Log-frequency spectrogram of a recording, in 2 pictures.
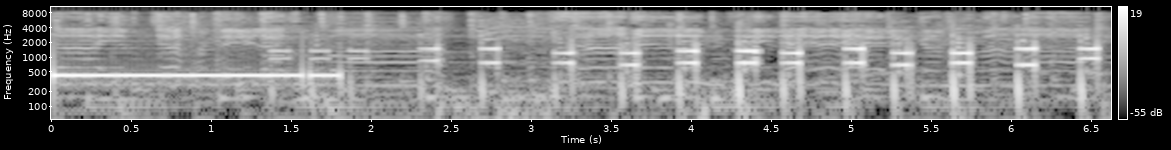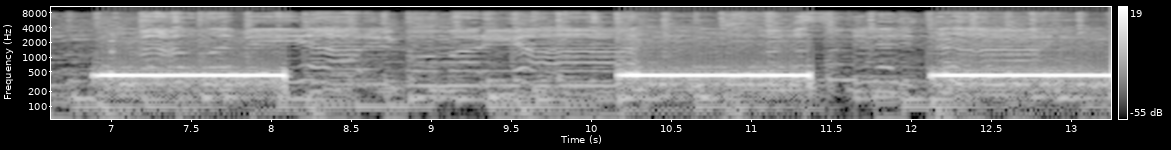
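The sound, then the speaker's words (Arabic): An outgoing telephone call is dialed and goes unanswered: a steady dial tone, a quick run of keypad beeps, then three long, even ringing tones separated by pauses. “راح نحاول الآن الاتصال به.”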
